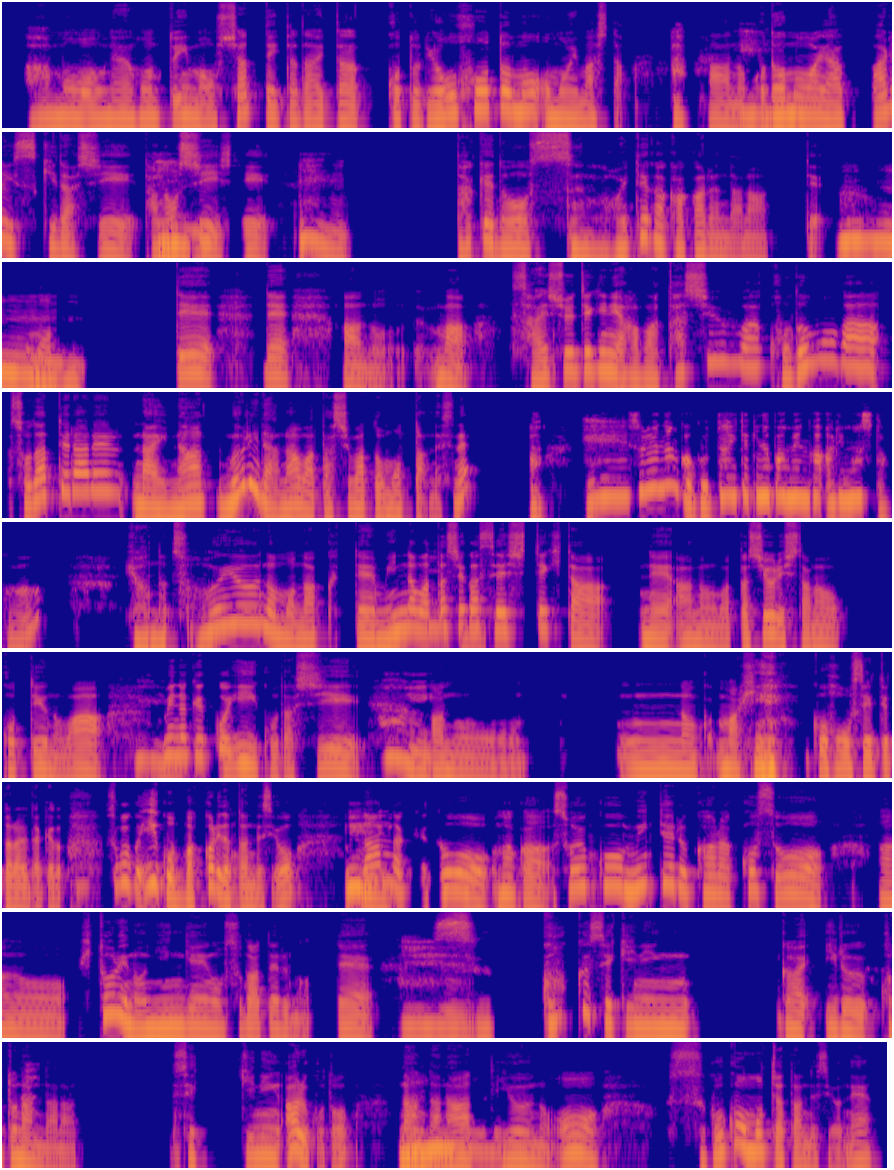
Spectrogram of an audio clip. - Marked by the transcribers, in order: laughing while speaking: "品 行方正"; other background noise
- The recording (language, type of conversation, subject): Japanese, podcast, 子どもを持つか迷ったとき、どう考えた？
